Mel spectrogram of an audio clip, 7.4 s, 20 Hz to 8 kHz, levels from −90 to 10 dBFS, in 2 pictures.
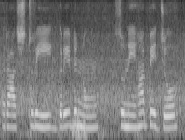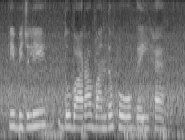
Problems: background sounds at intervals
